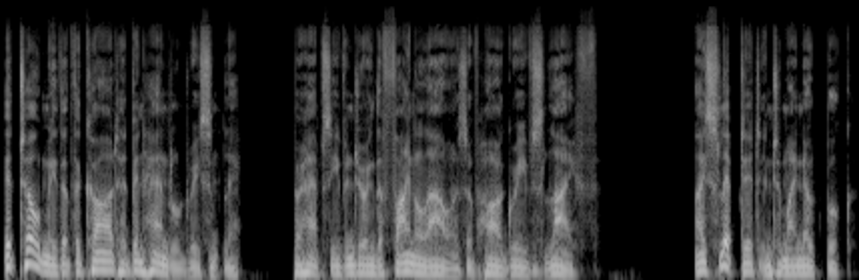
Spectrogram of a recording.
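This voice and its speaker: Very deep-voiced brooding detective played by a man. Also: no echo, clean studio sound, full character voice. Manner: measured, literary, melancholy. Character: brooding, erudite male police detective narrating his case. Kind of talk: scripted first-person mystery narration.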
